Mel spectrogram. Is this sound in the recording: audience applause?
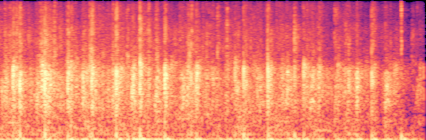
yes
